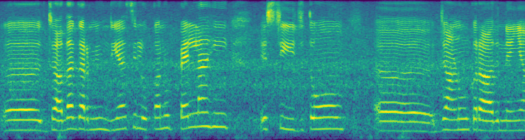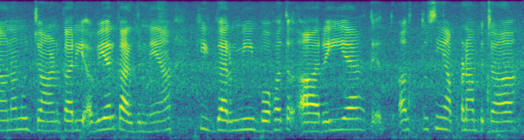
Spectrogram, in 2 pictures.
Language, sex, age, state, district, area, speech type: Punjabi, female, 18-30, Punjab, Pathankot, rural, spontaneous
